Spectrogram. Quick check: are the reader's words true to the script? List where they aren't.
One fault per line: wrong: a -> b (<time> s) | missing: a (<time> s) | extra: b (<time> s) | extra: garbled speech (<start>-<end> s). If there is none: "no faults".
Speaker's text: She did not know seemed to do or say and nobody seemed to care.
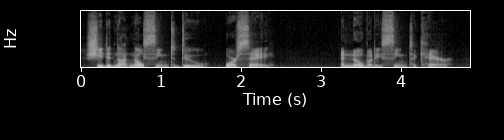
no faults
